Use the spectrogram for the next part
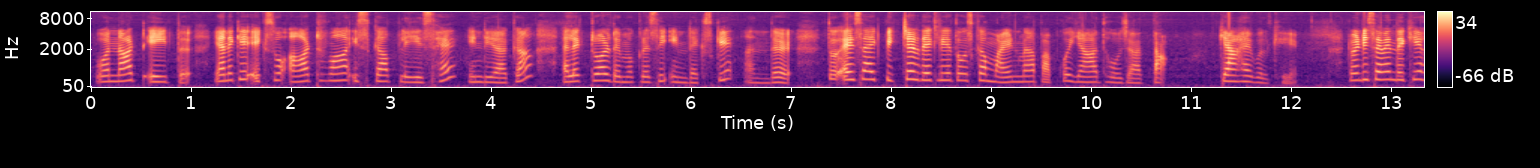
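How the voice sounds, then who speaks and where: High-voiced woman teaching exam facts. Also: fairly bright tone, clear, resonant tone. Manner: explains patiently, repeats key answers, mixes in English terms. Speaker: current affairs teacher. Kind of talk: exam-prep lesson.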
